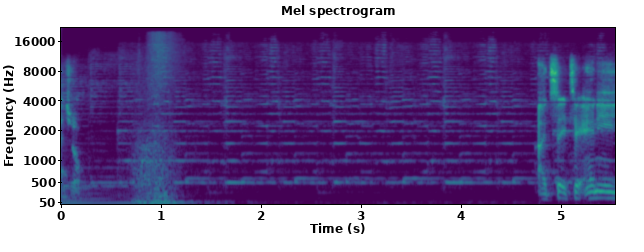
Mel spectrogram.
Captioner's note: upbeat instrumental music; image whooshing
